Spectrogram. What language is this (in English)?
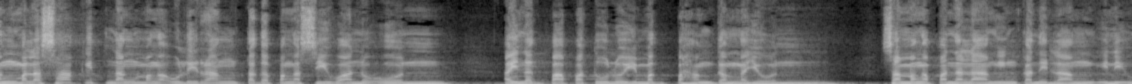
Filipino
